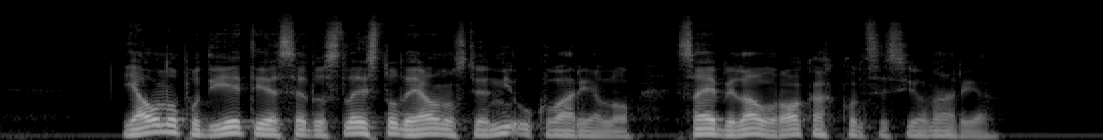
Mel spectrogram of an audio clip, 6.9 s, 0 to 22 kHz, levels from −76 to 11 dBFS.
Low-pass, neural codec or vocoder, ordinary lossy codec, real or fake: 19.8 kHz; codec, 44.1 kHz, 7.8 kbps, Pupu-Codec; none; fake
